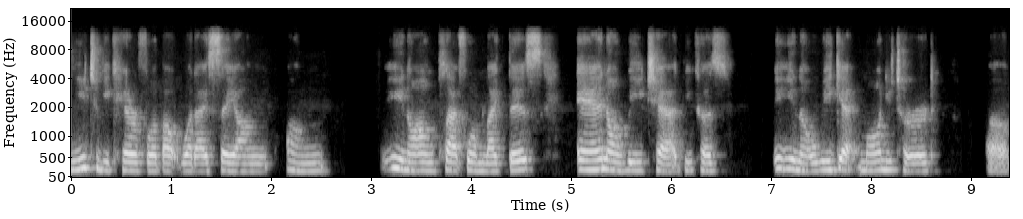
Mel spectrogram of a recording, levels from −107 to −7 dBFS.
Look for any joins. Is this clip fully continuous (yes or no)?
yes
